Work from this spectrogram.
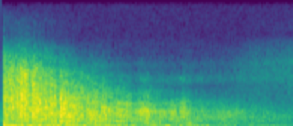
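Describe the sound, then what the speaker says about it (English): Heavy artillery fire falls on Russian armored personnel carriers near Avdiivka. One loud, close blast is followed by a long decaying rumble, with no voices over it. "Russian armored personnel carriers are under constant heavy fire."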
